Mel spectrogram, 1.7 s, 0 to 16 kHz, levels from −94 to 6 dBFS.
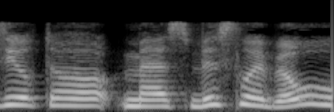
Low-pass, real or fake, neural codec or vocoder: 7.2 kHz; fake; codec, 16 kHz, 0.5 kbps, X-Codec, WavLM features, trained on Multilingual LibriSpeech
